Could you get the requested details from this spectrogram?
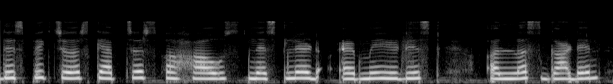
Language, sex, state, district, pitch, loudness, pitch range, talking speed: English, female, Jharkhand, Garhwa, 275 Hz, -14 LUFS, 265-285 Hz, 90 wpm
